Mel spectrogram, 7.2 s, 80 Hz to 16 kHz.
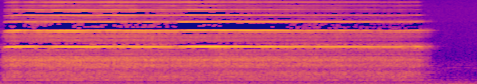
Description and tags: violin arco non vib B5
violin arco non vibrato
arco, non, vibrato, violin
